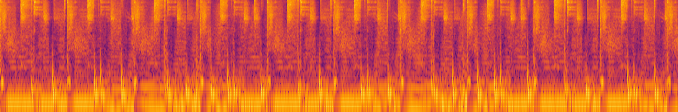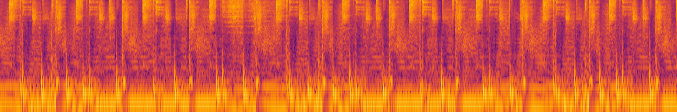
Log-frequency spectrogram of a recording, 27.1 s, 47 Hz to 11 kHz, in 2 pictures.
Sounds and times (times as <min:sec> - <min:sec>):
Dubstep: 0:00.0 - 0:27.1.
